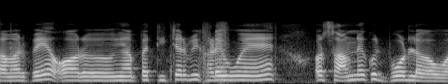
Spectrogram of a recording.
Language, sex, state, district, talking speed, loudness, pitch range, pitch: Hindi, female, Chandigarh, Chandigarh, 200 wpm, -15 LUFS, 180-210 Hz, 195 Hz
